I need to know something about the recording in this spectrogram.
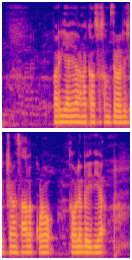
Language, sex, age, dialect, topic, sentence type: Kannada, male, 31-35, Central, banking, question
